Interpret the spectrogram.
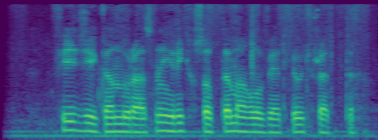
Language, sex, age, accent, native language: Uzbek, male, 18-24, Navoiy, Uzbek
